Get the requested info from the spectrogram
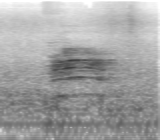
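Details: Kitten looking for its mother, a single drawn-out meow with a bright harmonic band rising slightly then falling, about half a second long, in a quiet indoor space.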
